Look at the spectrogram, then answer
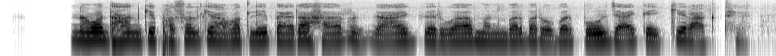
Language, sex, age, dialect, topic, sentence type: Chhattisgarhi, male, 36-40, Central, agriculture, statement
